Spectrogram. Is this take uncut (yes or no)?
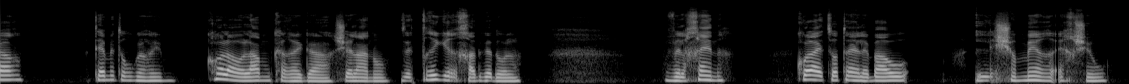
no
